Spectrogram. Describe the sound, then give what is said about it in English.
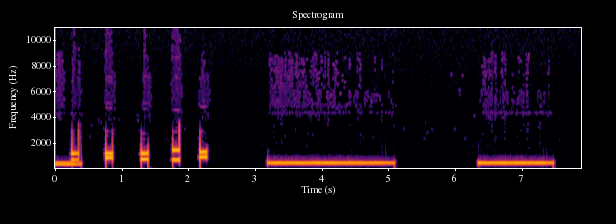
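Telephone dialing a number: five short touch-tone beeps in quick succession, then two long, steady ringing tones separated by a pause, with no voices. “I'm going to call Kelly's number right now.”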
